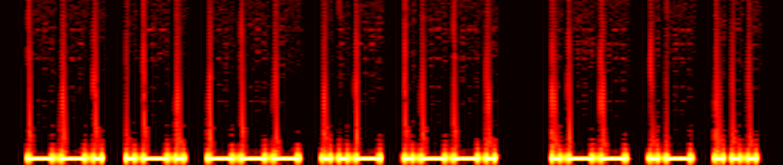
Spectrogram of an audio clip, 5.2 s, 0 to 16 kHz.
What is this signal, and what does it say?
Morse code, heard as a keyed tone, about 22 wpm, 700 Hz. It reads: GROUP WAS
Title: Sentences from Top 1000 Words - Review Part 1 - 22wpm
